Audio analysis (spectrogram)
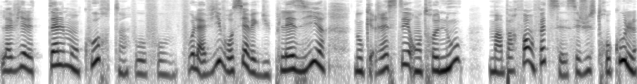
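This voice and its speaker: A woman with a dark, mellow tone speaks at a fairly slow pace and fairly high pitch, with very wide pitch swings. The recording is very clean, with a silent background and a dry, close sound with no echo. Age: 30s. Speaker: activist. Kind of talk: casual chat.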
